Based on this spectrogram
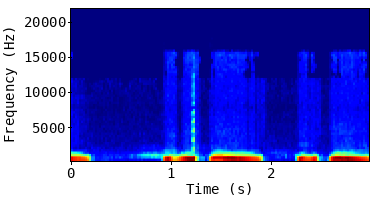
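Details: Spotted dove in the 'thúc gù' cooing style, used for rousing decoy birds: brisk low coos, a rising note then a long slightly falling coo, repeated twice with short gaps.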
